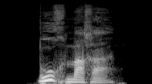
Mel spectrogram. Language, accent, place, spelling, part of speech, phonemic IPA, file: German, Germany, Berlin, Buchmacher, noun, /ˈbuːχˌmaχɐ/, De-Buchmacher.ogg
- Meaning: 1. bookmaker; bookie (one who accepts bets; male or unspecified sex) 2. one who makes books, especially a (mediocre) author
